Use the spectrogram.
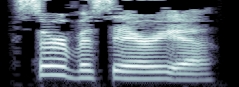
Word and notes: service area: British English

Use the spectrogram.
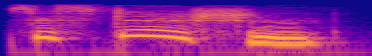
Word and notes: cistercian: British English

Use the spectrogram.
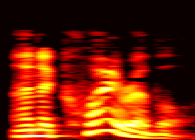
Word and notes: unacquirable: British English

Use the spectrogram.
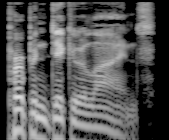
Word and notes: perpendicular lines: American English

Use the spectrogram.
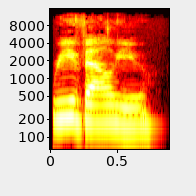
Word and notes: revalue: American English

